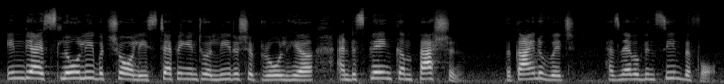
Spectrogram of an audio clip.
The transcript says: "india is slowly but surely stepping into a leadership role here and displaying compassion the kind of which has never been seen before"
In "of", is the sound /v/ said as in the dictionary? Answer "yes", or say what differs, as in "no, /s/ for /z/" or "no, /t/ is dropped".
yes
